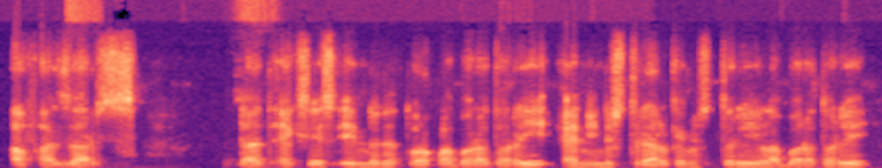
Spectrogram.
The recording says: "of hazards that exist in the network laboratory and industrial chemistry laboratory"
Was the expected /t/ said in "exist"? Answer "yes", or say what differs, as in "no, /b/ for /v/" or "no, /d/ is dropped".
no, /t/ is dropped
